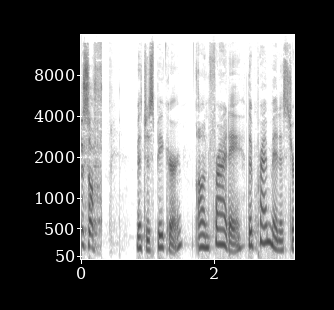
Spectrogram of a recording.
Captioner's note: speaking French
